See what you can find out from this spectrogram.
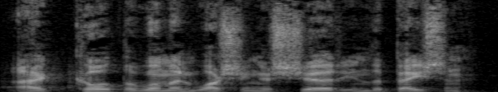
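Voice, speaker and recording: A man's voice: medium pitch, little pitch movement, fairly quick, a bit bright, close to an everyday voice. A man acting in a British radio detective drama as a grudging, evasive lodging-house keeper who answers colloquially and defensively, with fear underneath.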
